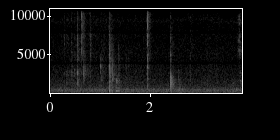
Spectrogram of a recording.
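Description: A stamped wreath Christmas card being trimmed with scissors: a few quiet, crisp snips spaced irregularly, close up, with no talking.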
